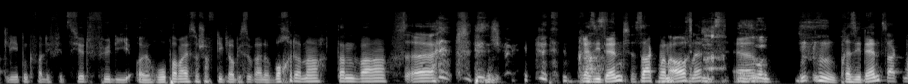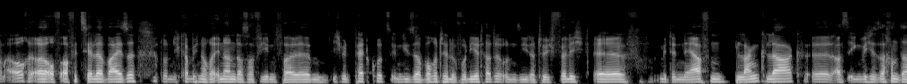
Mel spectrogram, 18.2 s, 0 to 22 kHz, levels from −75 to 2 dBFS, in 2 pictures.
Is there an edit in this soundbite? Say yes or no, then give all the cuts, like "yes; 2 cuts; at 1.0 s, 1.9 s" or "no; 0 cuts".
yes; 3 cuts; at 4.0 s, 10.7 s, 15.0 s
